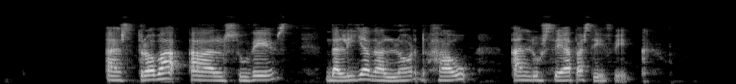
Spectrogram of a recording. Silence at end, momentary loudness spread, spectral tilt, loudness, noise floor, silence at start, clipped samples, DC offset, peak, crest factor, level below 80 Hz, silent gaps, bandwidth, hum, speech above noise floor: 0.9 s; 16 LU; -3.5 dB/octave; -18 LUFS; -82 dBFS; 1.05 s; under 0.1%; under 0.1%; -2 dBFS; 18 dB; -68 dBFS; none; 10 kHz; none; 64 dB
